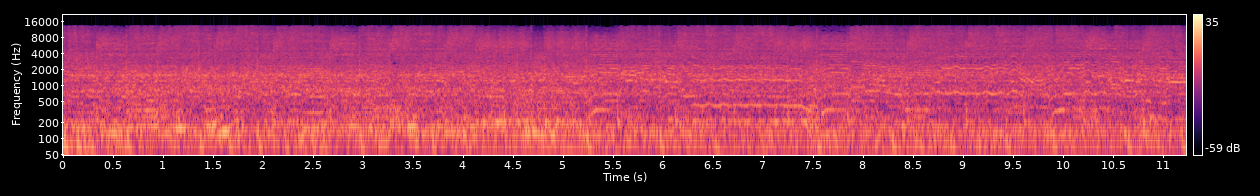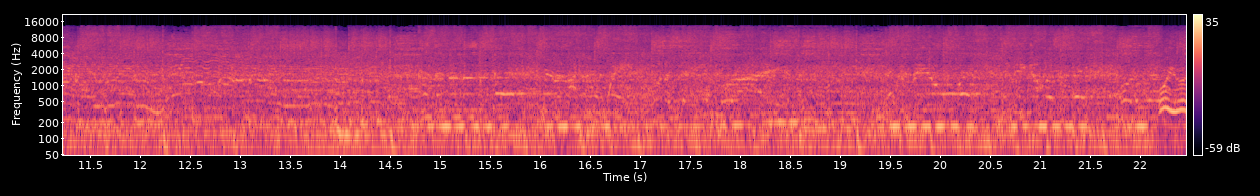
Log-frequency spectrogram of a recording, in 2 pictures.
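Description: A live heavy metal concert recording, loud and dense throughout, with distorted guitars, drums and crowd noise merged into a constant roar that never lets up.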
